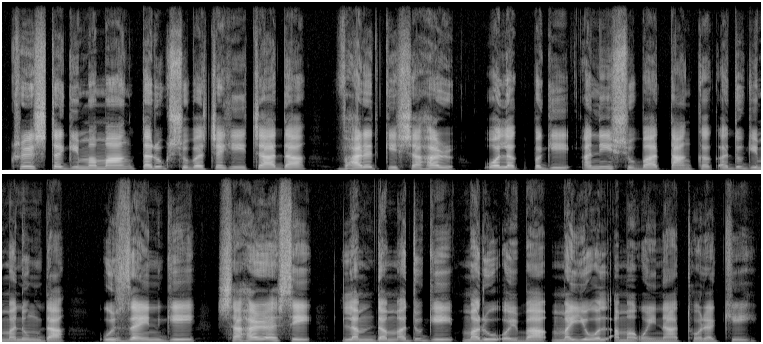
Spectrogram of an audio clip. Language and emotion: Manipuri, neutral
